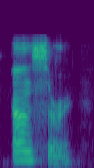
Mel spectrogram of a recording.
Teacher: Claramente tenemos acá consonante, vocal, consonante, but the stress is in the first syllable.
